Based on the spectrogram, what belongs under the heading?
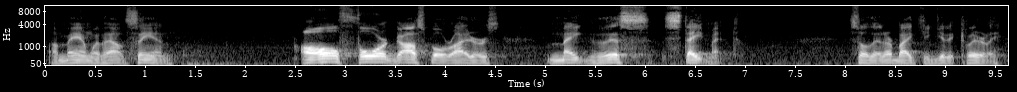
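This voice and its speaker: A male pastor delivering a sermon, repeating phrases and swinging between hushed and loud, sometimes joking with the congregation. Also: low voice, measured pace, long pauses. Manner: jokes with the congregation. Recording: long hall reverb.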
